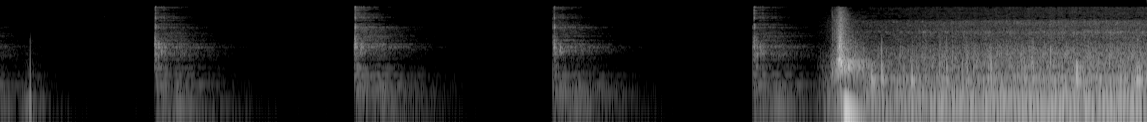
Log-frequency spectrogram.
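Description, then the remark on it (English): A clock in a lobby ticks four times at a steady one-second pace, each tick crisp, before a sudden louder burst gives way to a sustained wash of background noise. “When did we put that clock in the lobby?”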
